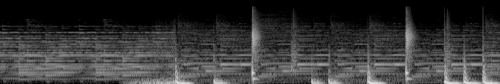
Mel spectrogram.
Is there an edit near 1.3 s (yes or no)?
yes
